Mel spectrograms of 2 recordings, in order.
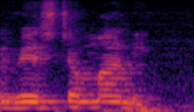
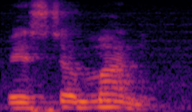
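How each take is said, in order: No difference in how they are said.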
